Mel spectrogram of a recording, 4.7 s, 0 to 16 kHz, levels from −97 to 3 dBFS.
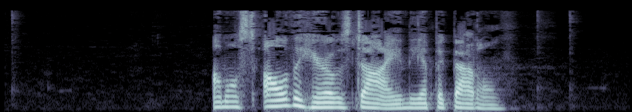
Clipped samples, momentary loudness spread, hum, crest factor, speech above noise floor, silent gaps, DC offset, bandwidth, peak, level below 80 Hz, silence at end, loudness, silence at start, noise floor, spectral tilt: under 0.1%; 9 LU; none; 18 dB; 64 dB; none; under 0.1%; 11.5 kHz; 0 dBFS; -56 dBFS; 0.95 s; -14 LUFS; 1.6 s; -77 dBFS; -6 dB/octave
